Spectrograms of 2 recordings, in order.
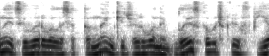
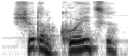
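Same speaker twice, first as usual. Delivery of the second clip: drawn-out, high-pitched query; wondering what's going on; puzzled question; 7 semitones higher, slower than usual. Acted. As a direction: ask slowly in a raised voice. Onlooker asks about the commotion.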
